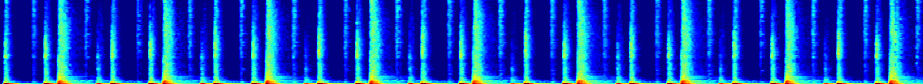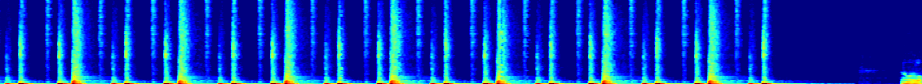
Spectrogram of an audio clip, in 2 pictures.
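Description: Drum kit playing a steady paradiddle pyramid pattern of sixteenth notes, accents alternating into the bass drum and the snare, with hi-hat; dense, regular hits close and loud throughout, stopping cleanly near the end.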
